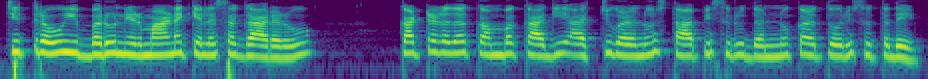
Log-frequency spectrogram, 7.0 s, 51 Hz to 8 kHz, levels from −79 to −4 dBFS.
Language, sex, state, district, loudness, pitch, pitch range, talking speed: Kannada, female, Karnataka, Bidar, -15 LUFS, 250 Hz, 235-270 Hz, 75 wpm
